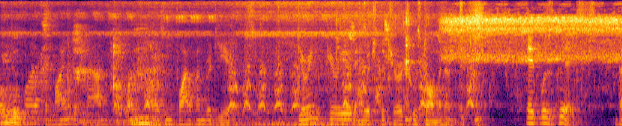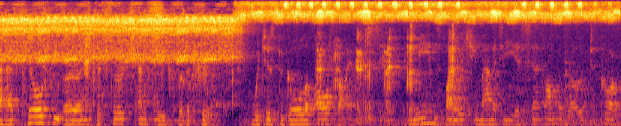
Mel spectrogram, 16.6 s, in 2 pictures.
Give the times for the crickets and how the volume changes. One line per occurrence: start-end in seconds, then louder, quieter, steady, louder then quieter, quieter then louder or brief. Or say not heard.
0.0-16.5 steady.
